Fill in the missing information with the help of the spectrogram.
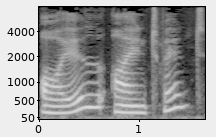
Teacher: Now oi, you can see here this oi, like in oil, ointment, it is starting at this point, okay, and then it is a glide from a back rounded vowel between open and half open to a centralized front unrounded vowel just above the half close and half open.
